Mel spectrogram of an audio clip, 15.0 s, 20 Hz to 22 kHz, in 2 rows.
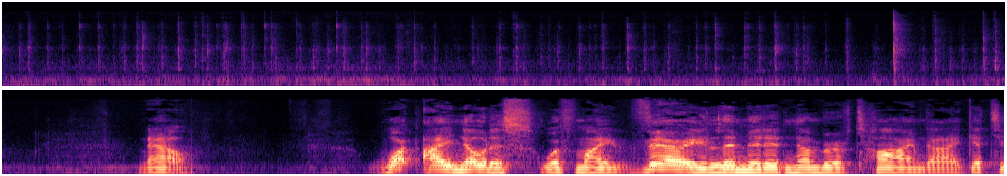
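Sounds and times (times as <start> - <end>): rapid mechanical keyboard typing: 0.0 - 7.6.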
